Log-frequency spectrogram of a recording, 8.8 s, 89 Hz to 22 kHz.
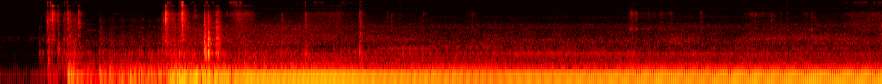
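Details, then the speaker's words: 1993 Volkswagen Corrado SLC VR6, not started for a few days, about 50 degrees out, ABS pump heard filling the accumulator first: short crank, catches fast, steady even low idle, no knocks or misses; normal cold start. "See, it's completely cold, going through the MFA. "50 degrees out, so this is technically a cold start."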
